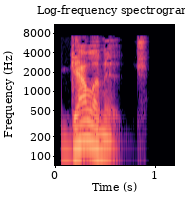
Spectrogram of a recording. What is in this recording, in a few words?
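"gallonage", British English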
